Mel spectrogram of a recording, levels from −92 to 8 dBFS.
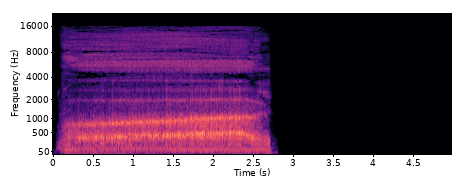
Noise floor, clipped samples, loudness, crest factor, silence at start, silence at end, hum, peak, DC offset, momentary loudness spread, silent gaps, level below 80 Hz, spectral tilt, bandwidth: under -90 dBFS; under 0.1%; -22 LUFS; 18 dB; 0.1 s; 2.25 s; none; -6 dBFS; under 0.1%; 9 LU; none; -50 dBFS; -4.5 dB/octave; 16 kHz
